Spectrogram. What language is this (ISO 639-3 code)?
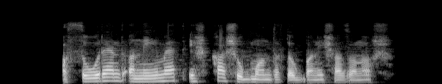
hun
